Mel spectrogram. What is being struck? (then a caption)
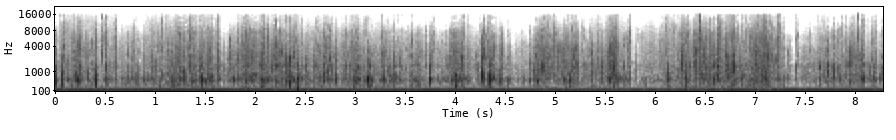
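Pile of plastic and foil wrapped candy bars. Long acrylic nails scratch and rummage through a white box full of small wrapped chocolate bars (Butterfinger, Twix, Kit Kat, Snickers) in crinkly plastic and foil wrappers. The result is a continuous stream of bright, sharp crinkles and crackles. A steady low hum runs underneath throughout.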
